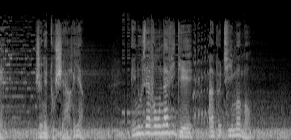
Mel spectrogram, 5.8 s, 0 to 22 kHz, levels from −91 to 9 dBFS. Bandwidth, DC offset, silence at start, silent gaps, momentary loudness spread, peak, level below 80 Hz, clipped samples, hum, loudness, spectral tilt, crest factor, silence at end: 12.5 kHz; under 0.1%; 0 s; none; 12 LU; -6 dBFS; -36 dBFS; under 0.1%; none; -23 LUFS; -6 dB/octave; 16 dB; 0 s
